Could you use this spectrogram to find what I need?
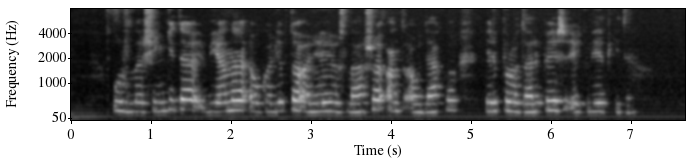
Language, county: Lithuanian, Utena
